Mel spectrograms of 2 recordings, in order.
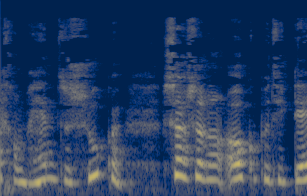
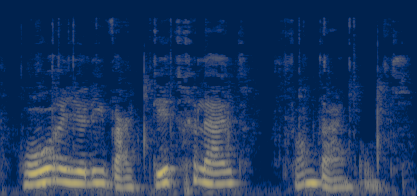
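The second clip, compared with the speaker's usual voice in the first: usual speaking voice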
